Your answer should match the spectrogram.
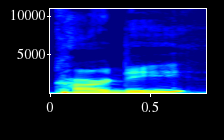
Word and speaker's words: Qadree: Cardi. Is that how you say it? – Yeah, Q-A-D-R-E-E.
